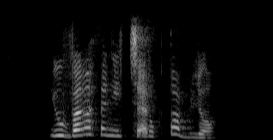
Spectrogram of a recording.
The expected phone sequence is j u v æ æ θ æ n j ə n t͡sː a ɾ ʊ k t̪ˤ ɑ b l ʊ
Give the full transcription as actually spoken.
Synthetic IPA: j u v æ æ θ æ n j ə t͡sː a ɾ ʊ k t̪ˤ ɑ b l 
